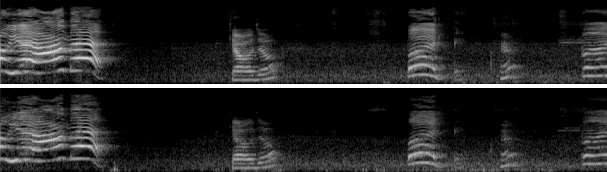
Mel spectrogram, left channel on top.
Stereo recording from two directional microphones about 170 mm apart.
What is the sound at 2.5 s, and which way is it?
Speech, 15° right (ahead or behind).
